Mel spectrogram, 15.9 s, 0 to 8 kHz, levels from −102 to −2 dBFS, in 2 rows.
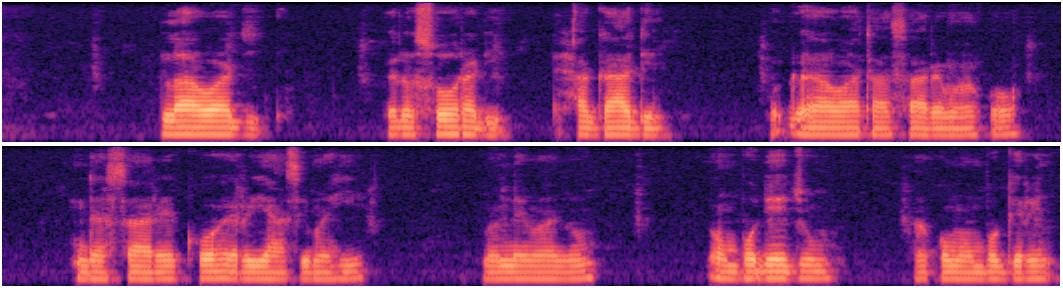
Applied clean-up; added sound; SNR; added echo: none; none; none; none.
